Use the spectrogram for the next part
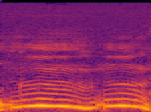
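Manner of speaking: high, urgent muffled hums; imitating his father. Son retelling his mute father's worried hums. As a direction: hum like a man who can't talk. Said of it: "he's going".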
